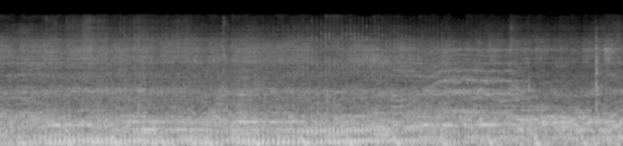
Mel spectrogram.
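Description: A motorbike engine running close by in a street, loudest through the first few seconds. Background music and voices can also be heard.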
